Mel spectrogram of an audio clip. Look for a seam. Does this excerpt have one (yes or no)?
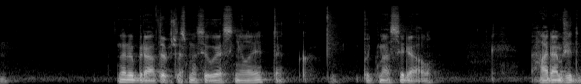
no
